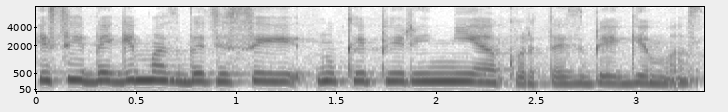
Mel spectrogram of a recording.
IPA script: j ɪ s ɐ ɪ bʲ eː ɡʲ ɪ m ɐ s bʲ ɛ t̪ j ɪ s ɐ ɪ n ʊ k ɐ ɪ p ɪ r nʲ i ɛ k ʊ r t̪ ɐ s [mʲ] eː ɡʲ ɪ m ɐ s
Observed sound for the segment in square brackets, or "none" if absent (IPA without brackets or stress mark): bʲ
